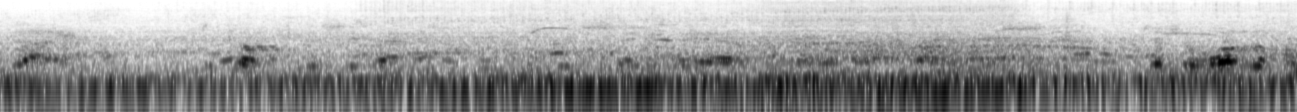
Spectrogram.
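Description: An armoured car's engine rumbles steadily as it drives past.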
